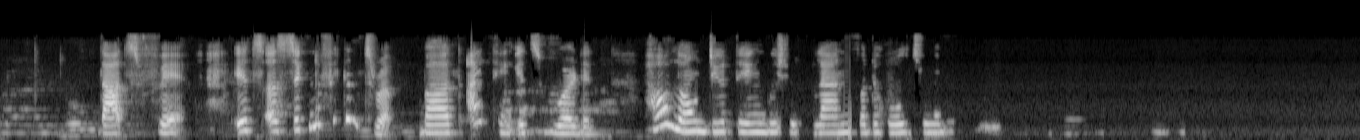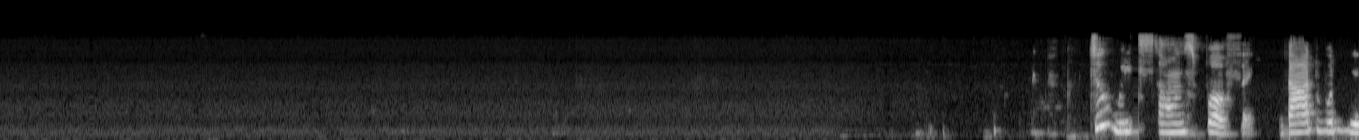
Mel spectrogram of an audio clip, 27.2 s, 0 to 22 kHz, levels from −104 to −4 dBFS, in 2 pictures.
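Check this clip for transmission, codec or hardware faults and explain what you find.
Six dropouts in the clip come from concealed Bluetooth headset packet loss, heard over the wideband mSBC headset codec's 8 kHz speech band. They fall at 3.16 s, 5.82 s, 8.43 to 8.51 s, 14.50 to 14.52 s, 24.93 to 24.98 s and 26.44 to 26.49 s.

Concealed Bluetooth headset packet loss: voice packets were lost between headset and phone, and the receiver filled each gap by repeating a closely matching slice of the audio just before it. The short gaps at 3.16 s and 5.82 s are 15 ms each. The longer ones (about 30 to 45 ms, and a scattered cluster at 8.43 s containing one 37.5 ms run) turn into a held, buzzy tone with a slight warble as normal sound resumes.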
